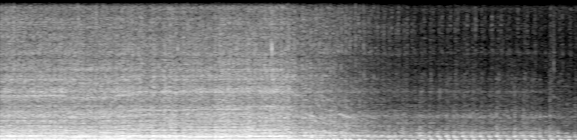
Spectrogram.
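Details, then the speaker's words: Bajaj Pulsar motorcycle in gear after chain noise fix; revs then steady thumping idle with no chain slapping or rubbing, quiet like a new chain; normal. "এই sound no sound. একদম new condition. বাইকের যেরকম new bike হলে যেরকম new chain হলে যেরকম same to same sound."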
